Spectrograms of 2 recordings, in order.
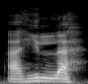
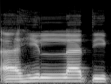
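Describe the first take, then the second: First: The word ends in an h sound and stops. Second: The word ends in 'ti', running into the next word. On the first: The reader stops at this word. "Kalau kita berwakaf, kita baca ahillah" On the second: The reader continues without stopping. "kalau kita wasolkan"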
